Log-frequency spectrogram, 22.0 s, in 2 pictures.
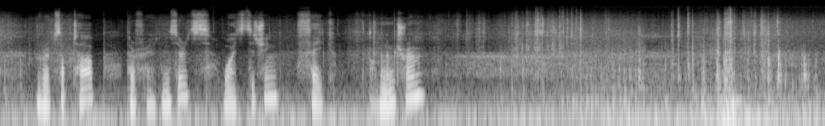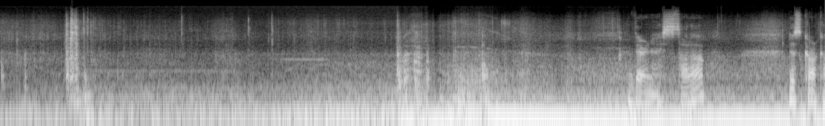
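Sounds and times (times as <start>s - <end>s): engine cranking and starting: 6.1s - 13.8s, 14.6s - 19.3s.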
